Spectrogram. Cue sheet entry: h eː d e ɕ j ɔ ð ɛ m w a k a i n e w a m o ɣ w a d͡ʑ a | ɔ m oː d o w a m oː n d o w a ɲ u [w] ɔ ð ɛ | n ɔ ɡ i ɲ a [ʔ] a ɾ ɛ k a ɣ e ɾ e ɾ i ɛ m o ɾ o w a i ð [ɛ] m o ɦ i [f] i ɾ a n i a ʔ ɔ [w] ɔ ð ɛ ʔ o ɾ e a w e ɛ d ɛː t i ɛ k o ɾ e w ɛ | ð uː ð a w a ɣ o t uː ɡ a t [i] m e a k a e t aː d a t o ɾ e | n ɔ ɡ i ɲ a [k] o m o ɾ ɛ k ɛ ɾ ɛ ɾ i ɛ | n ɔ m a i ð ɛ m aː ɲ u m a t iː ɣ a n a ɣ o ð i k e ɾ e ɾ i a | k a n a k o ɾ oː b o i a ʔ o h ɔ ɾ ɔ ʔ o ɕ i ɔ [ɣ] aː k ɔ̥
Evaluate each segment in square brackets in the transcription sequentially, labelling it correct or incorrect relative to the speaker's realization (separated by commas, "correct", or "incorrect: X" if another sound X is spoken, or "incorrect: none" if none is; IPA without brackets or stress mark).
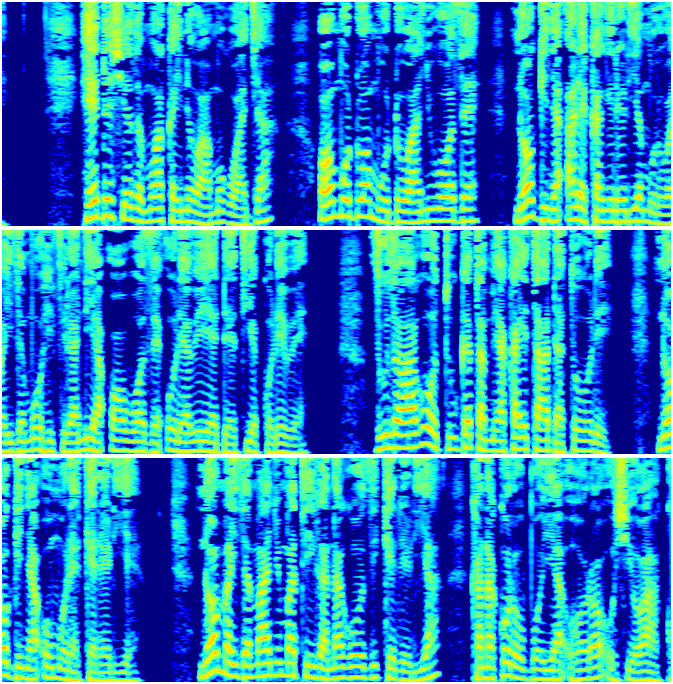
correct, correct, correct, correct, correct, incorrect: a, incorrect: ʔ, incorrect: w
